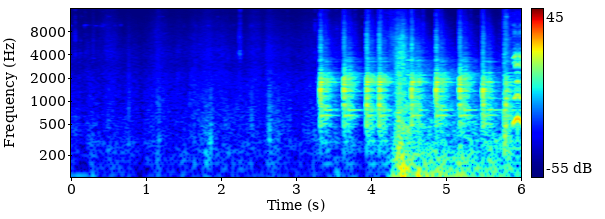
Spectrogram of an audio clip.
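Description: Quiet room tone, then, about three seconds in, rapid hammering starts: a hammer striking a wooden bed frame about four times a second, over a steady tone.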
